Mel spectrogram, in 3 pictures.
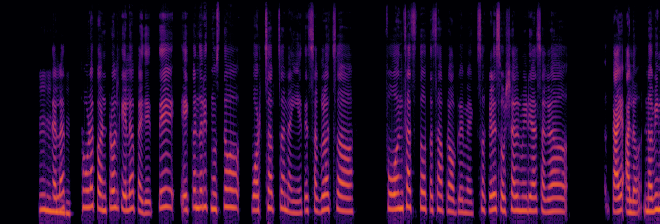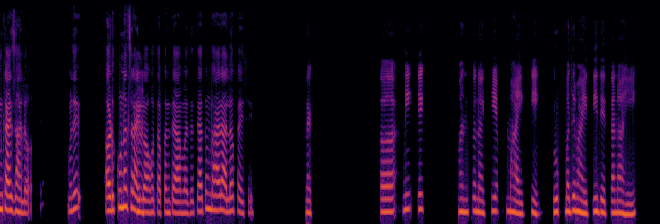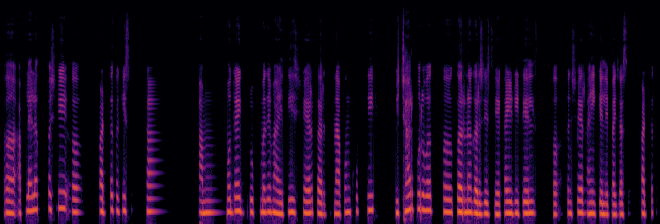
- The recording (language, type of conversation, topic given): Marathi, podcast, इंटरनेटवरील समुदायात विश्वास कसा मिळवता?
- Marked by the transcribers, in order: distorted speech; other background noise; in English: "ग्रुपमध्ये"; in English: "ग्रुपमध्ये"; in English: "शेअर"; tapping; in English: "शेअर"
